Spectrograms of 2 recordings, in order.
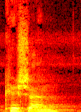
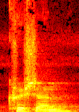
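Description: First: It drops the r, with a vowel before n. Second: It has kr, with a vowel inserted before n.

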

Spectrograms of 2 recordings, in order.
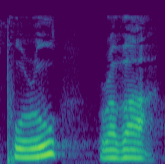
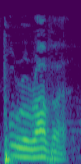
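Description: First: The vowels in the name are said long. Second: The vowels in the name are said short. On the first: The speaker calls it right. "there are some diacritics there, so it's Puru Rava" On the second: The speaker calls it wrong. "we grew up in this country saying Puru Rava, but that's not the right pronunciation"

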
